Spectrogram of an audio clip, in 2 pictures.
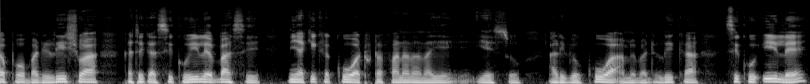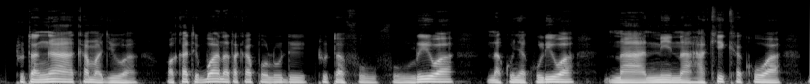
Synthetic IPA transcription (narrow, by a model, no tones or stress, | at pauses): apɔɓaɗiliʃwa | katikasikuilɛɓasi | nihakikakuwatu̥tafanananajɛjɛsu | alivjɔkuwaʔa̰mɛɓaɗilika | sikuʔilɛtutaŋaːkamaʄua | wakatiɓwanaːtakapɔɾuɗitutafufuliwa | nakuɲakuliwa | naninaɦakikʰakʰuwa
